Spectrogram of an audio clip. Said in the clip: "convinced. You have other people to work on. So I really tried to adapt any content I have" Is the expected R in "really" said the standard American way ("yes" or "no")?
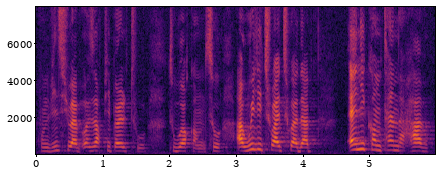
no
